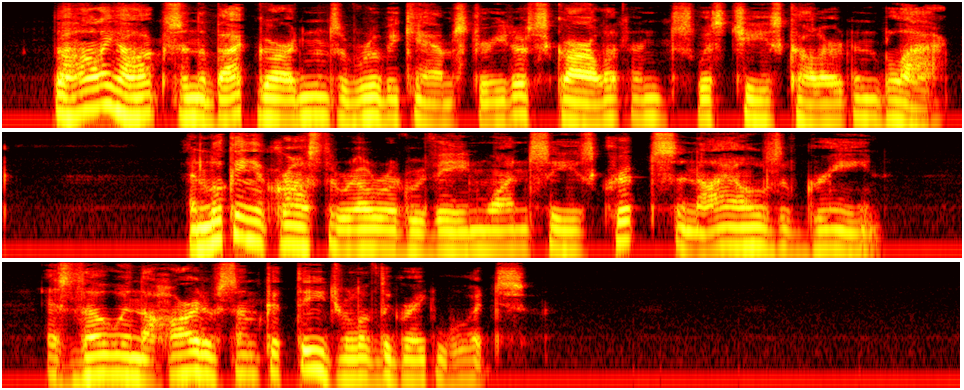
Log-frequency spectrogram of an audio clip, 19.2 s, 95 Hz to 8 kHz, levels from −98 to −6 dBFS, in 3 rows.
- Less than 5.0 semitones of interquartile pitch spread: Yes, average, 2.7 semitones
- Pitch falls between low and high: No, low, 130 Hz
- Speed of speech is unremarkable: No, slow, 130 wpm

